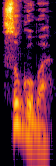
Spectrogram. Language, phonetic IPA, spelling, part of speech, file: Russian, [sʊˈɡubə], сугубо, adverb, Ru-сугубо.ogg
- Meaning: strictly, purely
